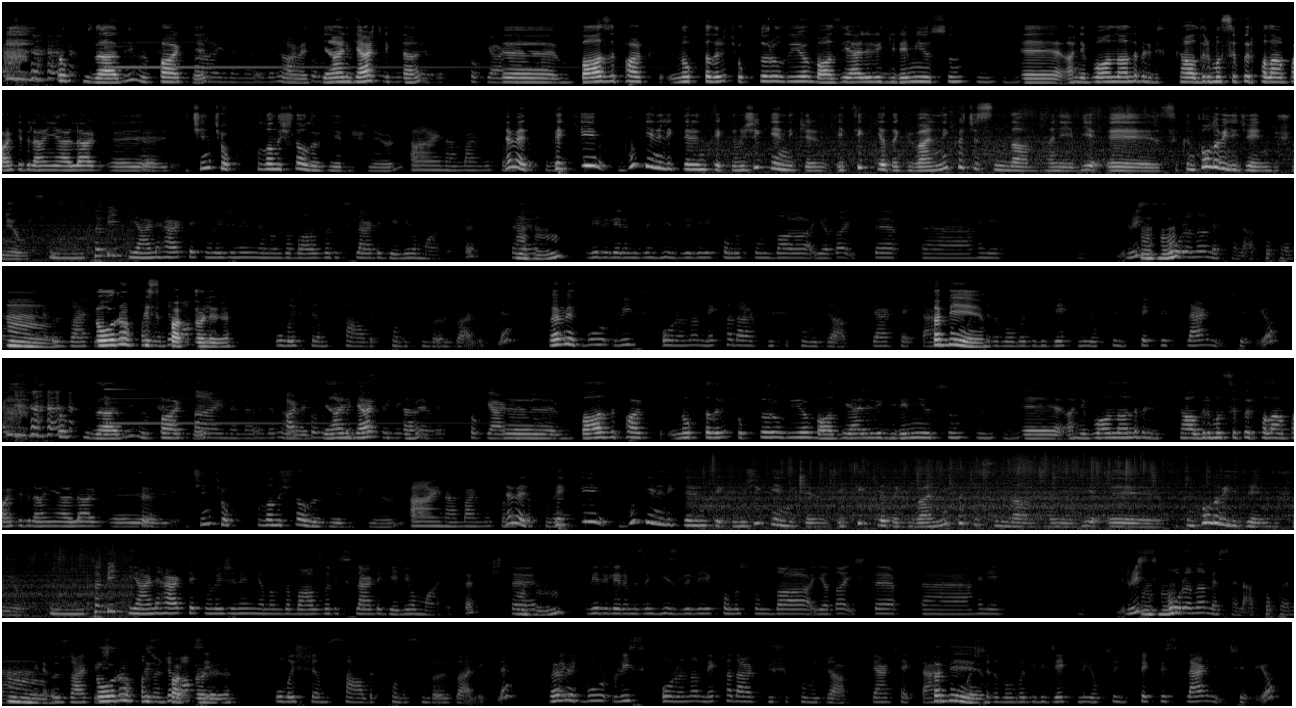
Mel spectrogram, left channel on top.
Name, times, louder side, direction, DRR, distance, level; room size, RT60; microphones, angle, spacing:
voice 1, 0.0-0.7 1.6-1.7 1.9-3.3 3.8-4.4 4.7-5.5 9.7-10.2 14.3-14.7 17.0-18.1 18.4-18.6 26.3-31.2 31.7-34.8 35.0-35.8 36.6-36.7 37.0-39.8 40.2-40.6 41.5-43.9 44.3-47.2 47.5-48.2 48.6-51.5, right 2 dB, 30° right, 0.5 m, -46 dB
voice 2, 0.6-2.0 2.7-3.7 4.0-4.2 5.0-6.4 6.7-9.6 10.2-14.6 14.8-15.2 15.5-16.9 17.9-18.2 18.4-26.1 31.0-31.4 37.2-37.6 38.8-39.3 39.7-40.1 40.5-41.0 44.2-44.5 48.1-48.6, left 6 dB, 80° left, 0.3 m, -35 dB
sound 1, 1.0-6.3, left 5 dB, 40° left, 0.9 m, -56 dB
sound 2, 19.7-27.2, right 4 dB, 55° right, 0.9 m, -51 dB
3.6 x 3.0 x 2.6 m
head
